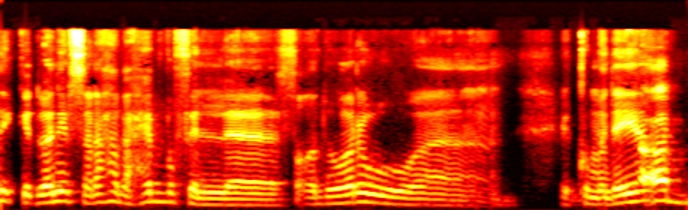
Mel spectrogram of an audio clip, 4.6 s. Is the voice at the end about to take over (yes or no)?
no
